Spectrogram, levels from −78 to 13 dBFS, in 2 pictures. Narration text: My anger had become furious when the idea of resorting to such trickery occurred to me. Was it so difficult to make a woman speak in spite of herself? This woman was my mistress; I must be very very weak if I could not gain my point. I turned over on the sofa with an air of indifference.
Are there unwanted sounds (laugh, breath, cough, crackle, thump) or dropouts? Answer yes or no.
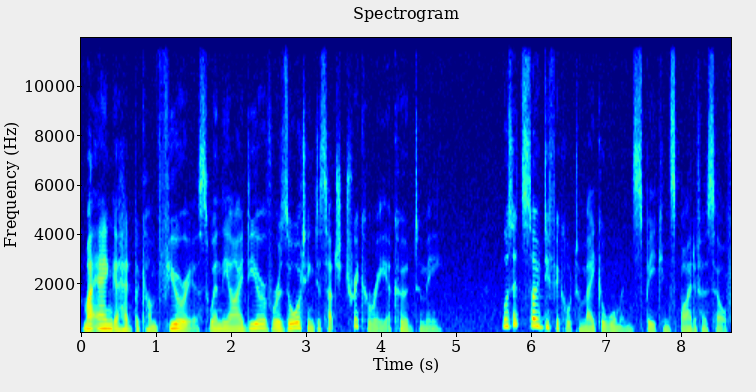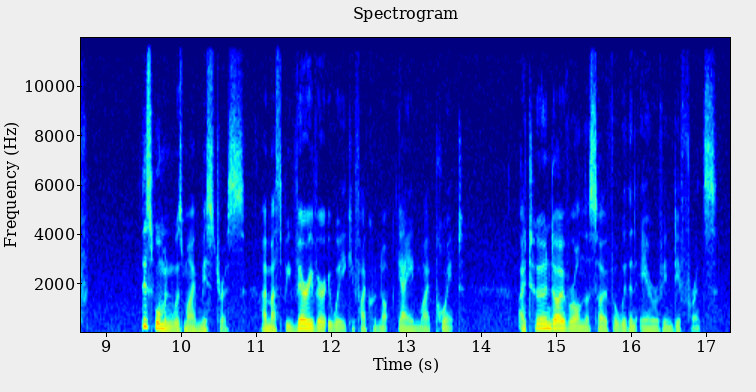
yes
